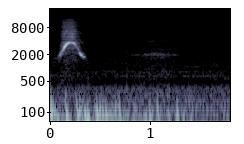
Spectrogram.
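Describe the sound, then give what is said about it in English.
A single short whistle, given by a man on his sleigh to his team, swoops up and back down in pitch, quick and fairly bright, over a low rumbling background, then fades into quiet murmur. “He sprang to his sleigh, to his team, gave a whistle”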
